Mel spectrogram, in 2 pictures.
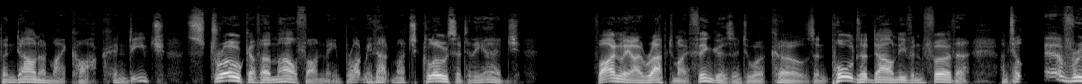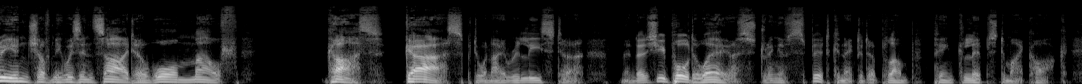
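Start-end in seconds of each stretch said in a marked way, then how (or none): none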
